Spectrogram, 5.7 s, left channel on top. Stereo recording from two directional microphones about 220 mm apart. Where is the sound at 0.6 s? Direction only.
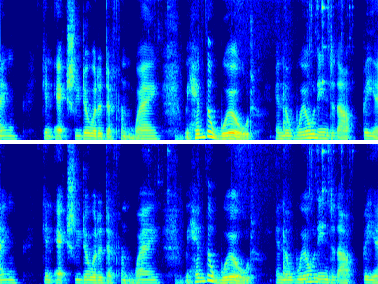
50° left (ahead or behind).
